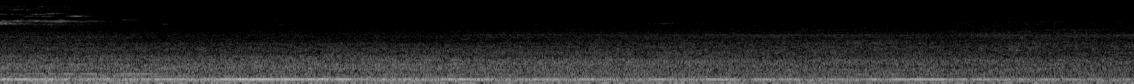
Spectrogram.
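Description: A 700 Series Rail Star shinkansen train pulling slowly away along the platform: a steady rumble of the running gear with a low hum beneath, fading gradually as the train draws off.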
